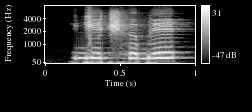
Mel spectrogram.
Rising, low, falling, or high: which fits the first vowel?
high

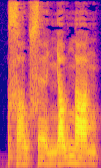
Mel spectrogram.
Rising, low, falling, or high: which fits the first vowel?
low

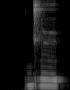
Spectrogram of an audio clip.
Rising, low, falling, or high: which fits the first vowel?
low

